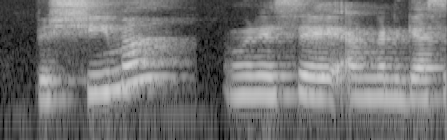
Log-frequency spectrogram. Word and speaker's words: Bheeshma: Bheeshma is how you pronounce this movie.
